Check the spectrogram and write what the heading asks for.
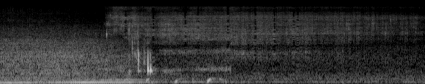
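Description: Cola poured from a plastic bottle into a glass, with a few gurgles in the first couple of seconds, then the carbonated drink fizzing as its foam head rises, the hiss slowly fading.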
